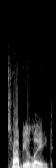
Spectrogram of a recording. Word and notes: tabulate: American English

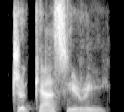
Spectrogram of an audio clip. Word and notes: tracasserie: Indian

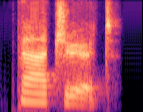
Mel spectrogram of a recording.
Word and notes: patriot: Indian

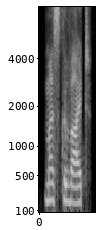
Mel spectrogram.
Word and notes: Muscovite: Indian

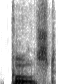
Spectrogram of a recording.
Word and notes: ghost: American English

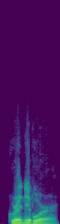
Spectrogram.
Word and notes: graniteware: American English

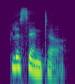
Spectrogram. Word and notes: placenta: Indian

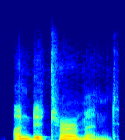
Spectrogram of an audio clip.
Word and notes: undetermined: American English

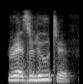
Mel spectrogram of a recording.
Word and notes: resolutive: Indian

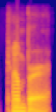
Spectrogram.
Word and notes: cumber: American English

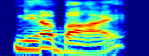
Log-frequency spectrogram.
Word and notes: nearby: Indian

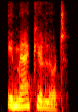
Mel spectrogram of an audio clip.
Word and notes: immaculate: Indian

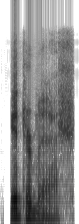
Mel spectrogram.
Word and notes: intermesh: American English

